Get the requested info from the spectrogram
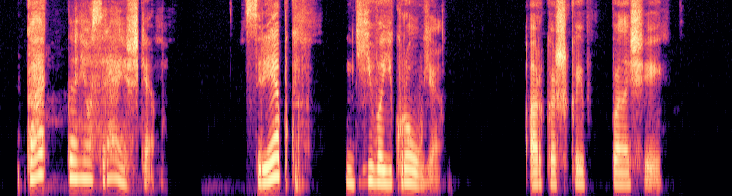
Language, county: Lithuanian, Šiauliai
